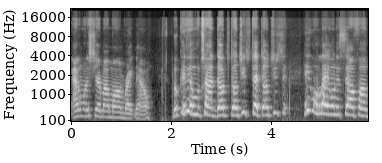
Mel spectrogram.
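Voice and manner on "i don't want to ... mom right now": plain, just-talking cat inner voice. Voicing what the cat Hansi is thinking as he looks on: voicing the cat's thoughts. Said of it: "He's like".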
